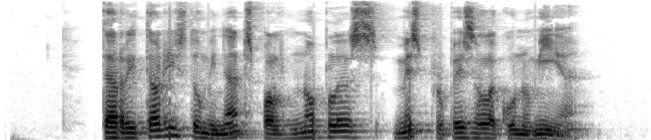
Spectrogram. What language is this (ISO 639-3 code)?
cat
